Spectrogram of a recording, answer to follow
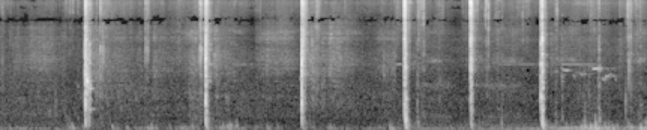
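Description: Axe chopping wood: six sharp single strikes, about a second to a second and a half apart.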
